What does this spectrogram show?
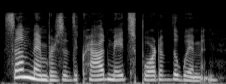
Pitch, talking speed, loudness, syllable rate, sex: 220 Hz, 265 wpm, -16 LUFS, 5.6 syllables/s, female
